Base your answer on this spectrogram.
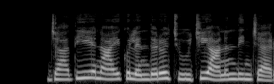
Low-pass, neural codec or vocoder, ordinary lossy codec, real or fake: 14.4 kHz; vocoder, 44.1 kHz, 128 mel bands every 256 samples, BigVGAN v2; MP3, 48 kbps; fake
